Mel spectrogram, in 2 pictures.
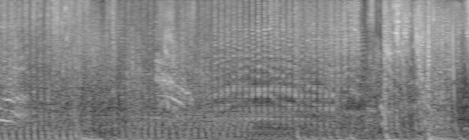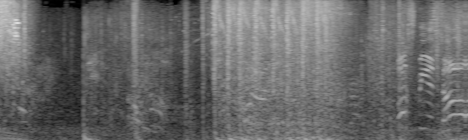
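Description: Rocket fires his weapon in a Guardians of the Galaxy video game, with rapid bursts of gunfire crackling through most of the scene, dropping out briefly partway, mixed with voices talking over the action.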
